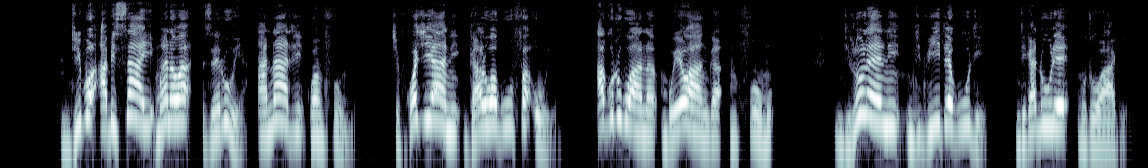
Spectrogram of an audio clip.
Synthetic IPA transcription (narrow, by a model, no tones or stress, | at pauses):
ndipɔʔaɓisajimwanawazɛɾuja̰ːnatikwaɱfṵːmu | t͡ʃifukwat͡ʃijaniɡalɔwak̬ufaʔuːjɔ̰ | ak̬utukwanambujɛwaŋɡaɱ̩fuːmu | ndilɔlɛnindipitɛk̬ut̬ḭ | ndikaɗulɛmutuwaːkɛ̰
